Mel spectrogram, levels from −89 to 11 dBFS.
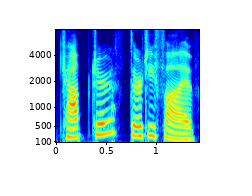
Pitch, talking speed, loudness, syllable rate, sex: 230 Hz, 125 wpm, -18 LUFS, 3.8 syllables/s, female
